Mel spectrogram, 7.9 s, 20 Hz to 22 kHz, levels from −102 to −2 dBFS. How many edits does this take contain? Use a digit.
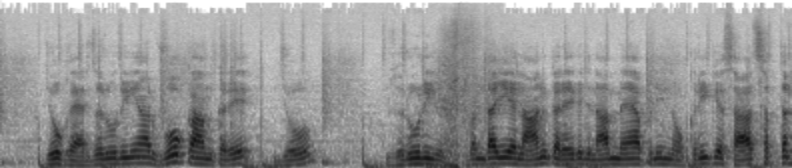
1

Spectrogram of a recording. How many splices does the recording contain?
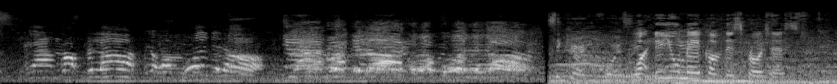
1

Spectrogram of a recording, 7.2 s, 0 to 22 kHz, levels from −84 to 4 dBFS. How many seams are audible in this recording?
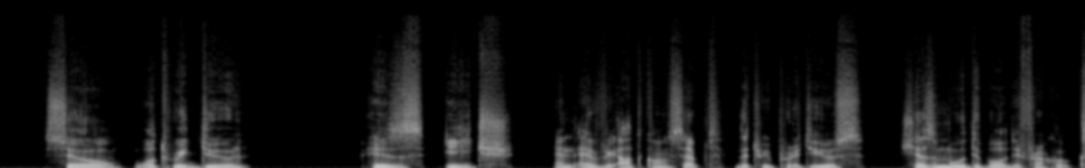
0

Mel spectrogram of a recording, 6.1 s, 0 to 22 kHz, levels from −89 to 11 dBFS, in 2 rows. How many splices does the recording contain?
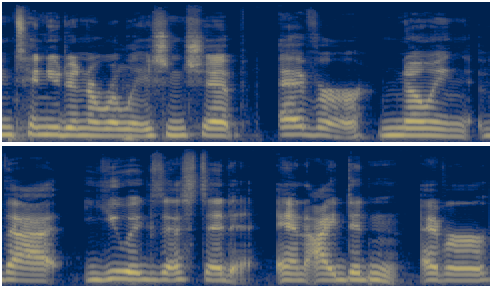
0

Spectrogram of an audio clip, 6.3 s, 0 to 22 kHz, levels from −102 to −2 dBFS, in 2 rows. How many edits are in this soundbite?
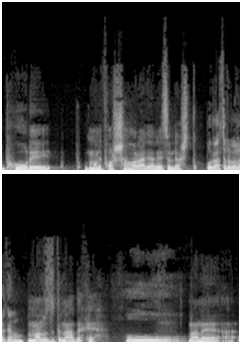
1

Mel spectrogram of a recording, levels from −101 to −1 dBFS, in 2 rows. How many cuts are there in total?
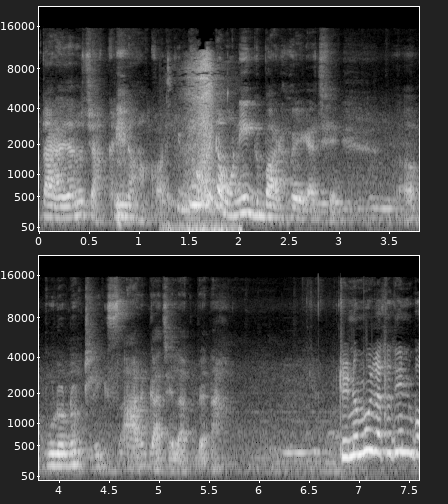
1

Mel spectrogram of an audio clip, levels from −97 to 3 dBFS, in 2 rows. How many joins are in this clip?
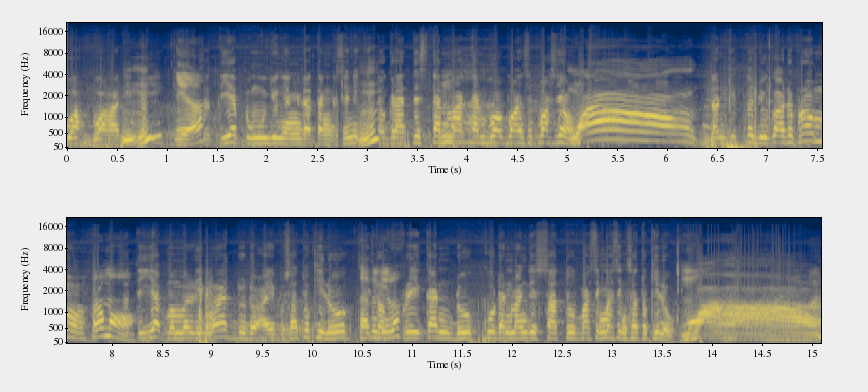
0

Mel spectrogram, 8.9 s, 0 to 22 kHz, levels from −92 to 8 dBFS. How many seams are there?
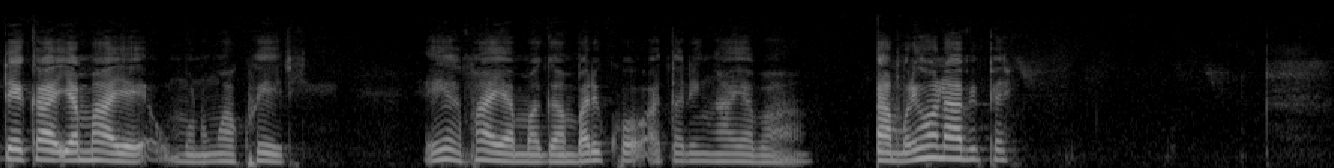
1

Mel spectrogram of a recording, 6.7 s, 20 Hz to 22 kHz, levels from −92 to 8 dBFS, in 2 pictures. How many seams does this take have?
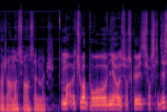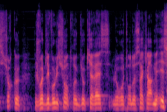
0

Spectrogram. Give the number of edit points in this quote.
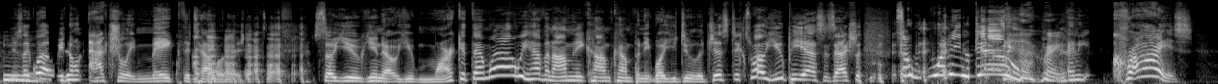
2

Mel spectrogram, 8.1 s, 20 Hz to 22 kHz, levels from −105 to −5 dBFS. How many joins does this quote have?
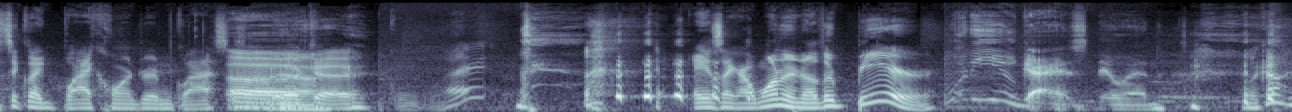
2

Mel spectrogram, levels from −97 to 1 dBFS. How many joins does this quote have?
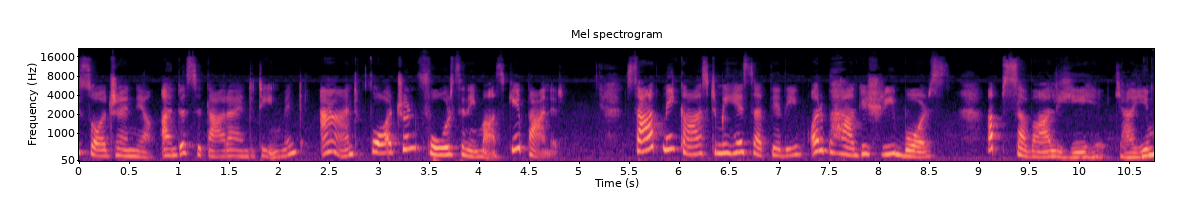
0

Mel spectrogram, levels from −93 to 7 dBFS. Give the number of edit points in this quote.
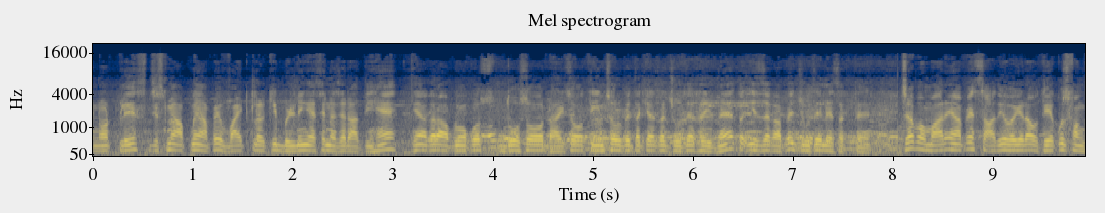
2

